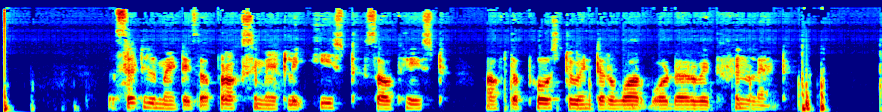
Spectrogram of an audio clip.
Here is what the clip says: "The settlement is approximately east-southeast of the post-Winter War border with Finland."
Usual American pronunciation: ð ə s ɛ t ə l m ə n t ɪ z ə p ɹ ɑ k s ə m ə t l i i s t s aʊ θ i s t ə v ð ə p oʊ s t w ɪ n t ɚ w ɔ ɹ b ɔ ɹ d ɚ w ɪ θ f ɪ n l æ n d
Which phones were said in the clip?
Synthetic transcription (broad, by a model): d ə s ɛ t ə l m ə n t ɪ z ə p ɹ ɑ k s ə m ə t l i i s t s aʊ t i s t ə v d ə p oʊ s t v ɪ n t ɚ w ɔ ɹ b ɔ ɹ d ɚ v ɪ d f ɪ n l æ n d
